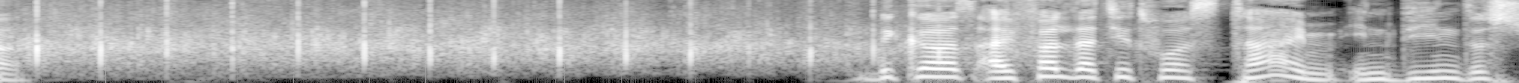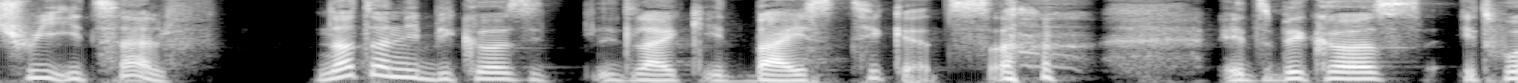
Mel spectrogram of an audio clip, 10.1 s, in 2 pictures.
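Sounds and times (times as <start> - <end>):
speech: 0.0 - 0.2, 2.8 - 10.1
audience applause: 0.0 - 3.4.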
